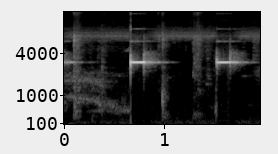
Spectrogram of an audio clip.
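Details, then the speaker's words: E-bike alarm after replacing a rusted horn relay that had made the alarm sounds mix together. Two sharp, high chirps sound while the signal lights flash, so the alarm now works properly. "Dapat ganyan mangyayari. Natunog siya at the same time naandap yung ating signal light."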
